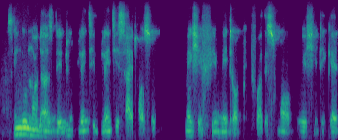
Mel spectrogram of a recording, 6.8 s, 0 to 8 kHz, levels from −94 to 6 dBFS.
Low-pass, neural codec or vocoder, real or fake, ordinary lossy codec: 7.2 kHz; codec, 16 kHz, 8 kbps, FunCodec, trained on Chinese and English, 25 frames a second; fake; Opus, 32 kbps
